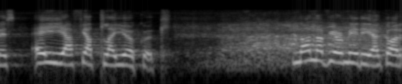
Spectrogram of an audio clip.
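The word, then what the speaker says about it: Eyjafjallajökull: friends including President Obama by the way the pronunciation is a efe apply a coat none of your media got it right but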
